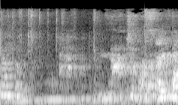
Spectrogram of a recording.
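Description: A quiet, high-pitched voice rising and falling in pitch, with a lull in the middle, not clearly forming words.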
